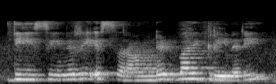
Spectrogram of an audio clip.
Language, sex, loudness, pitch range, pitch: English, female, -14 LUFS, 210-240 Hz, 230 Hz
